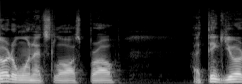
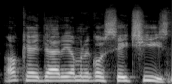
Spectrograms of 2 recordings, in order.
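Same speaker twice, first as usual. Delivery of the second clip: mock little daughter; 7 semitones higher than usual. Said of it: "Is my daughter supposed to learn".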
